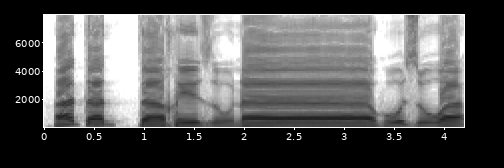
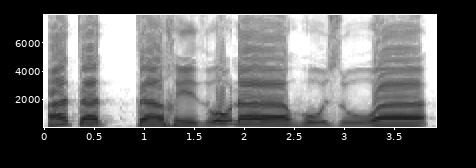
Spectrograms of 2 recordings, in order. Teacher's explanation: nanya dipanjangkan 2 harakat, jangan terlalu lebih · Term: mad tabi'i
